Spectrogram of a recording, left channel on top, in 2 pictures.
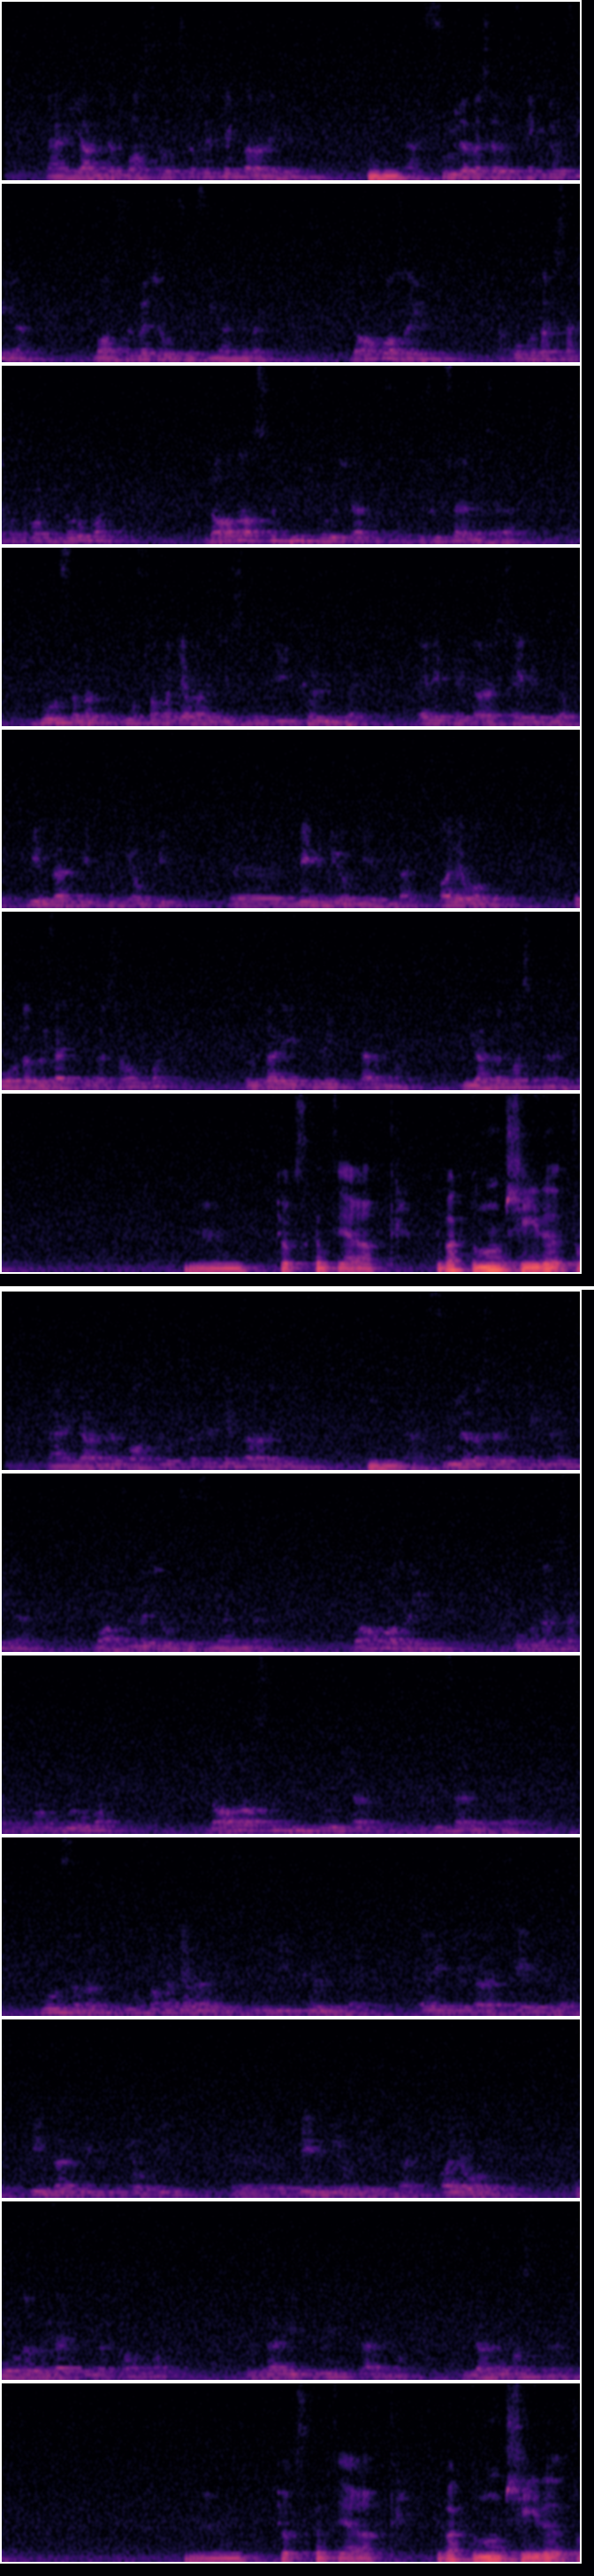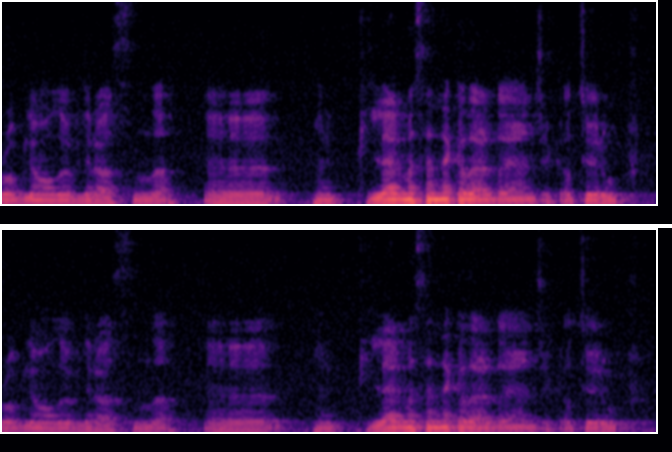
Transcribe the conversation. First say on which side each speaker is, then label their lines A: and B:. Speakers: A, on the left (about 30°); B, on the left (about 60°).
A: Yani yangın bastırılsa bile tekrar alevleniyor.
B: Hı hı.
A: Yani suyla mesela üstüne gidiyorsun ya bastırmaya çalışıyorsun yangını daha fazla yanıyor. Ha, o kadar saçma sapan bir durum var. Daha da aslında <laughs> büyük soru işareti şu. Düşünsene mesela Bursa'nın Mustafa Kemal ilçesinin bir köyünde elektrik araç seyrediyor. Birden lityum iyon pil e, deliniyor bir yerinden alev alıyor. Orada özel kimyasal mı var? Özel eğitimli ekipler mi var? Bu yangın nasıl sönecek?
B: Hmm, çok sıkıntı ya. Bir de bak bunun
A: Evet.
B: şeyi de problem olabilir aslında. Ee, hani piller mesela ne kadar dayanacak? Atıyorum.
